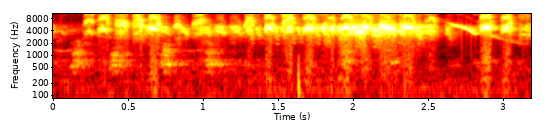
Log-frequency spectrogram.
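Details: Rapid pulsing chirps from a flock of sparrows, also named as weaver birds, in a loud rhythmic chatter with one clear descending whistled note near the end.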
